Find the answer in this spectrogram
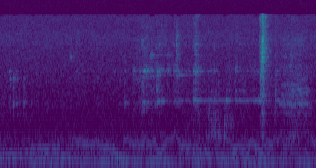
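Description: Near silence: room tone, with a faint click near the end.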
